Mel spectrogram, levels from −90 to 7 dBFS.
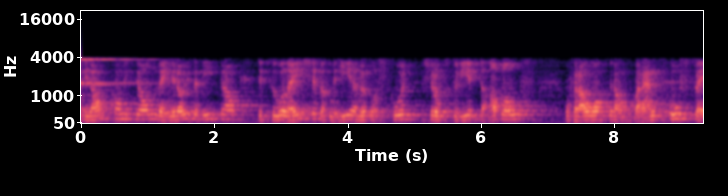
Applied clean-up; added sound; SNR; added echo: none; Bicycle; 16 dB; reverberation time 0.7 s.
